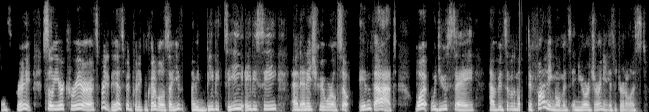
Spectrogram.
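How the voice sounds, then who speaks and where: A woman hosts the interview, putting her questions in a measured, steady way and giving brief nods of agreement in between. Her mid-pitched voice sounds dry and close, with a slightly dull, muffled tone. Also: no echo. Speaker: interviewer and bureau chief.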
